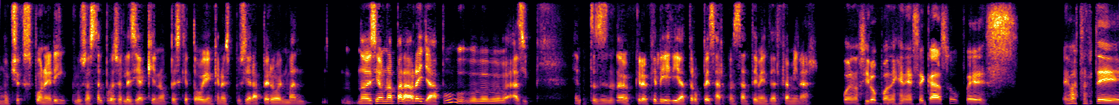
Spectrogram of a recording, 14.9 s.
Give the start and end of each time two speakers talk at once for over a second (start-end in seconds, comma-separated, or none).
none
